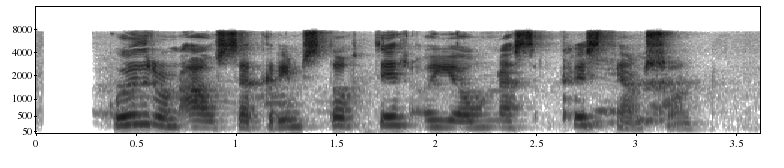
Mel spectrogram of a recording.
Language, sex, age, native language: Icelandic, female, 40-49, Icelandic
